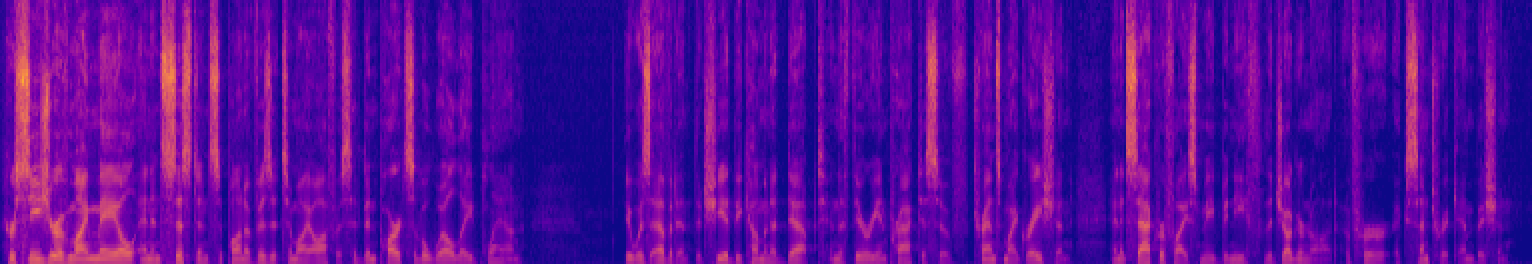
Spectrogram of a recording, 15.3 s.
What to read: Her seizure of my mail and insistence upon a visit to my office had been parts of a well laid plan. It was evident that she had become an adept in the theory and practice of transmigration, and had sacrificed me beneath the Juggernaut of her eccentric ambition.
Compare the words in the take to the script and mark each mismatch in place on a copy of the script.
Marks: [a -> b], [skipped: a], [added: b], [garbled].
Her seizure of my mail and insistence upon a visit to my office had been parts of a well laid plan. It was evident that she had become an adept in the theory and practice of transmigration, and had sacrificed me beneath the Juggernaut of her eccentric ambition.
